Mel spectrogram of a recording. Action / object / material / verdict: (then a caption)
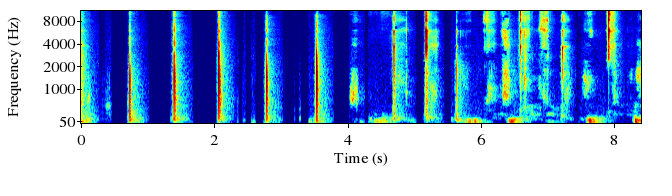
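knock / small plastic game tokens / plastic / none. Two small, solid, round plastic game gem tokens, held by fingers with long red nails, are knocked together edge to face. Five sharp, bright clicks come slowly and evenly spaced, with almost no ring. They are followed by a quicker, denser run of lighter clicks and rattles.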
